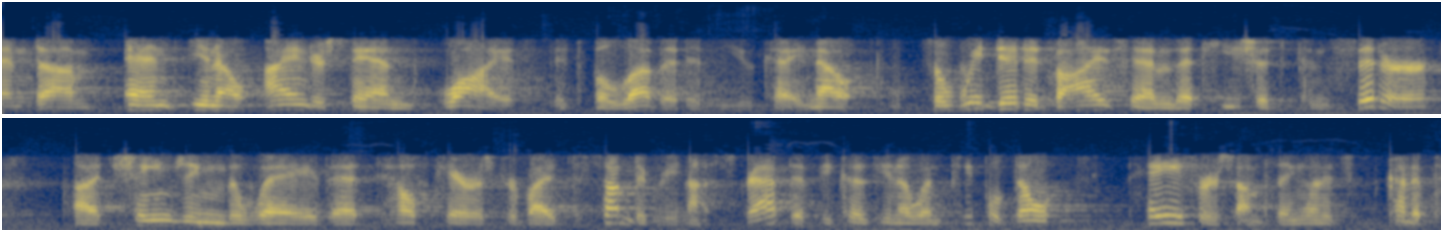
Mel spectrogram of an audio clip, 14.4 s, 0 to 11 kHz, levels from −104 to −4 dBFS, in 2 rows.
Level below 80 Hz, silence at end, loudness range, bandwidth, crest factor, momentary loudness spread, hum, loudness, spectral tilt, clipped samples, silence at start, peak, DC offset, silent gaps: -76 dBFS; 0 s; 4 LU; 4.7 kHz; 22 dB; 12 LU; none; -28 LUFS; -6.5 dB/octave; under 0.1%; 0 s; -6 dBFS; under 0.1%; none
